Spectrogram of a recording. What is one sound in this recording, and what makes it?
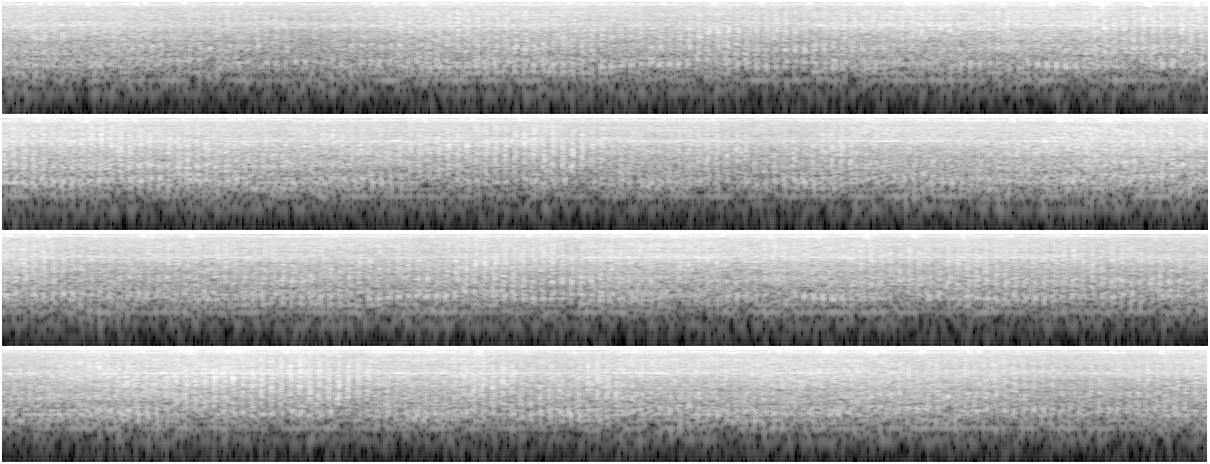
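Helicopter rotor blades thump in a fast, even beat.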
